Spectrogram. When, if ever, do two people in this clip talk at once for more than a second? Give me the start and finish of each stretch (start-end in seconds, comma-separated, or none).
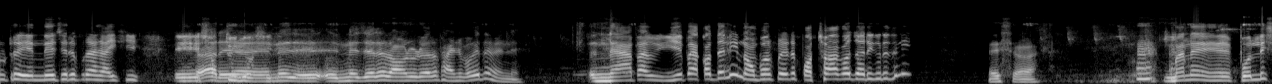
none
